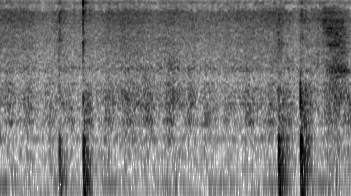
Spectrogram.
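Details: Resonant, normal percussion note over a male patient's chest during a thorax and lung examination, percussed in a ladder pattern through the intercostal spaces and mid-axillary line, with no dullness or hyperresonance.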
